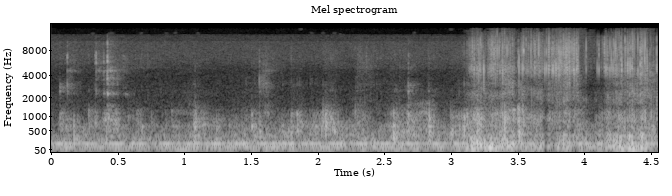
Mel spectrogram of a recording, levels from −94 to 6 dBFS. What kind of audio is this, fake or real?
real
